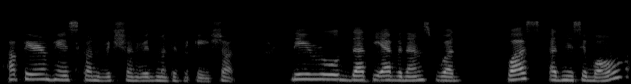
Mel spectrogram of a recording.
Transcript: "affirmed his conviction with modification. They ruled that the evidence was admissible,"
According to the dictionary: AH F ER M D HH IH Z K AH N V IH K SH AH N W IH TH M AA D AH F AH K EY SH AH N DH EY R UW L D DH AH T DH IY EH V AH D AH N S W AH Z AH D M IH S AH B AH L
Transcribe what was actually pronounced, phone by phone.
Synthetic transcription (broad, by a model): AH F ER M HH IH S K AH N V IH K SH AH N W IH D M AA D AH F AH K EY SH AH N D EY R UW L D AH T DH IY EH V AH D AH N S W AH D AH D M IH S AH B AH L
